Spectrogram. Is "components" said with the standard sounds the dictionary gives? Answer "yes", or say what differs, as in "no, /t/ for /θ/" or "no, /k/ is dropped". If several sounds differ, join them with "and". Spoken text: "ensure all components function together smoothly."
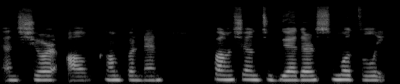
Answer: no, /s/ is dropped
